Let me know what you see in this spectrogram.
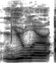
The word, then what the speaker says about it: Mueller: You're pronouncing it like Bueller, like Ben Stein. – Mueller, and remember, Ben right.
